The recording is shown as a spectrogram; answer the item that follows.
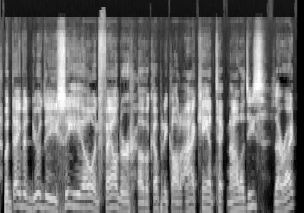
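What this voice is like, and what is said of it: Texas accent. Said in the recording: “my Texas accent ... never works with a Texas accent”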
